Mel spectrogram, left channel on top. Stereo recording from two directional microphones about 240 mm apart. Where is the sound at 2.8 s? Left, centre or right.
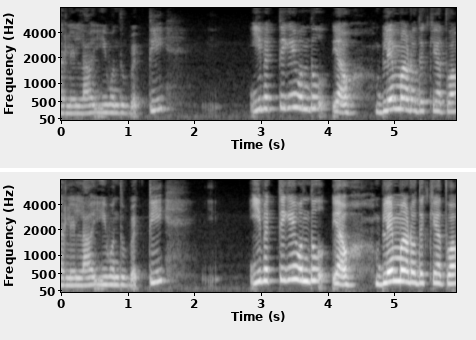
Right.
